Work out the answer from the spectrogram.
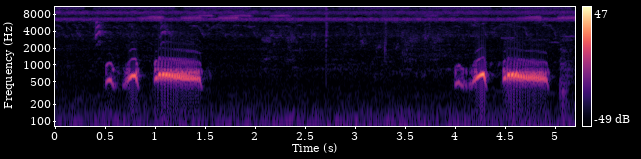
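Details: Big-voiced Khmer dove calling: two quick rising notes lead into a drawn-out, even coo, the phrase given twice with a long quiet pause between.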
